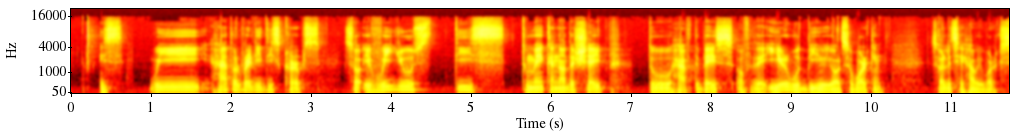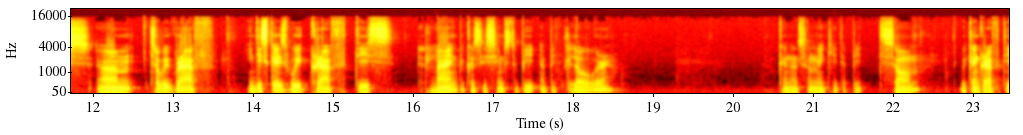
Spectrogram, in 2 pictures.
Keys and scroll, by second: 4.9 3, 13.6 1, 15.5 g, 20.2 g, 22.2 2.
